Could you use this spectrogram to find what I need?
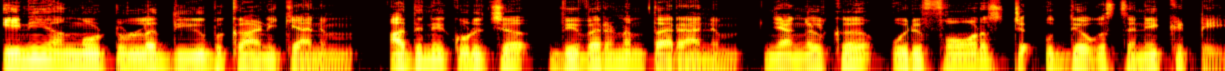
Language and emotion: Malayalam, neutral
